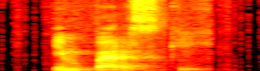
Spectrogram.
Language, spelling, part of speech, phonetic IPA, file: Ukrainian, імперський, adjective, [imˈpɛrsʲkei̯], LL-Q8798 (ukr)-імперський.wav
- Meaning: imperial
